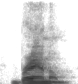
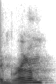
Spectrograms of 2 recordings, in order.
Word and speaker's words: Branham: all but that's okay how do you say it branham it's branham what did i say brenham something like that i said rt brenham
